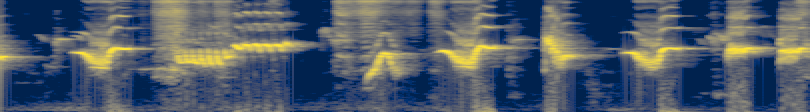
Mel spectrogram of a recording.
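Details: Asian pied starling in full song, used to lure other starlings into answering: loud, varied whistles and harsh rasping notes, with rising and falling slurred phrases delivered in quick succession and brief gaps between.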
